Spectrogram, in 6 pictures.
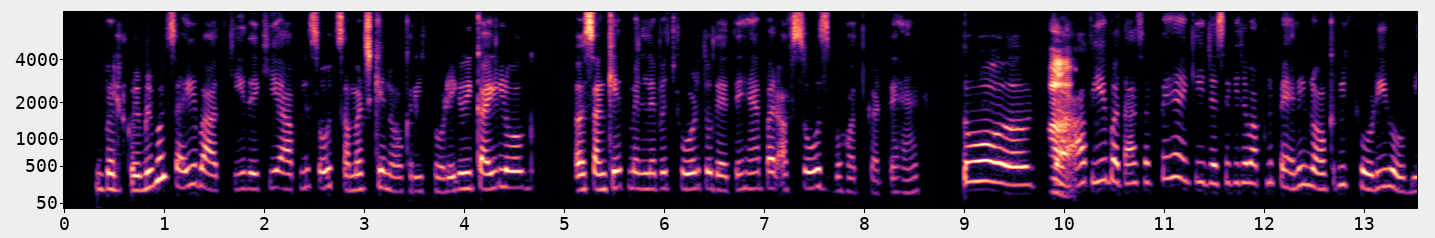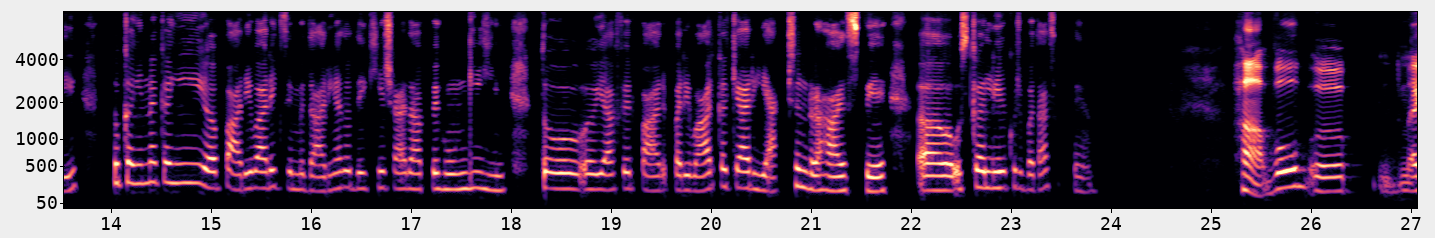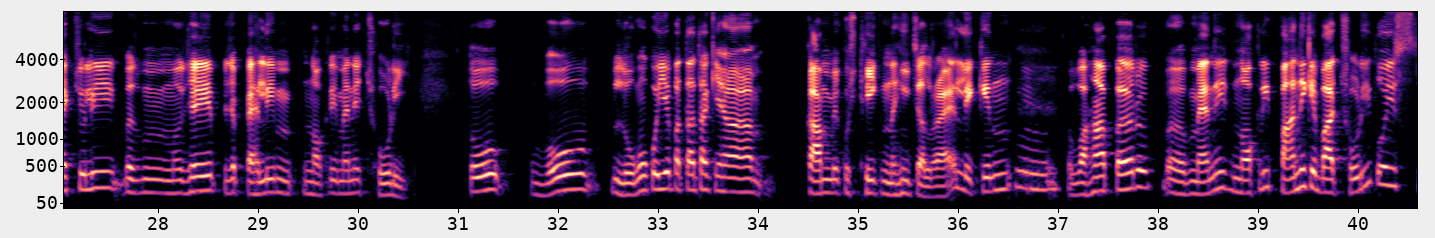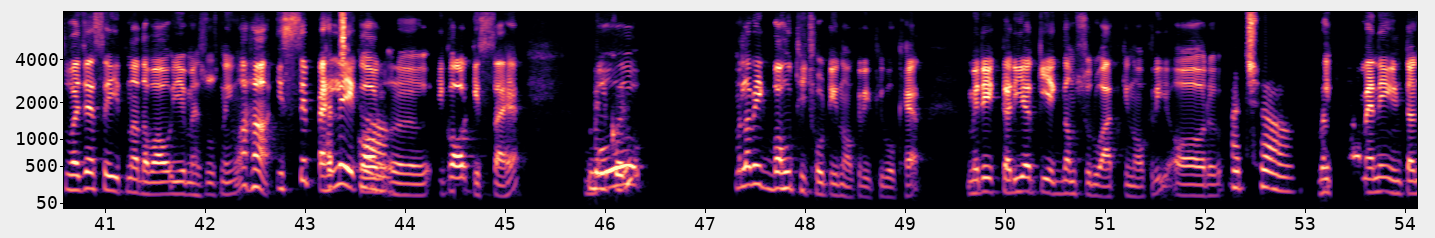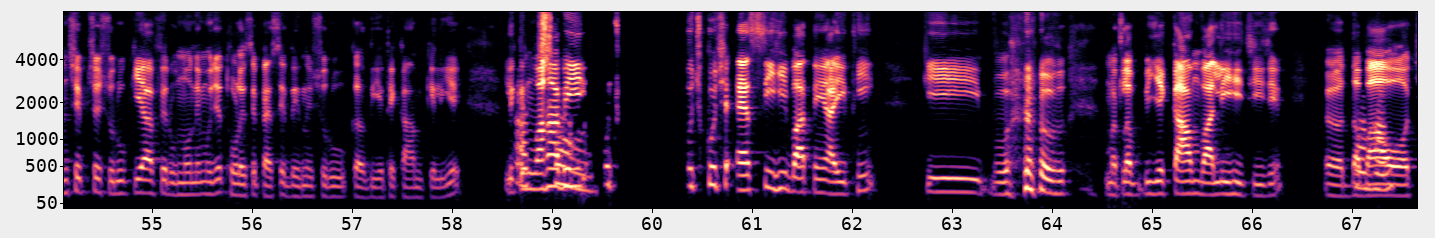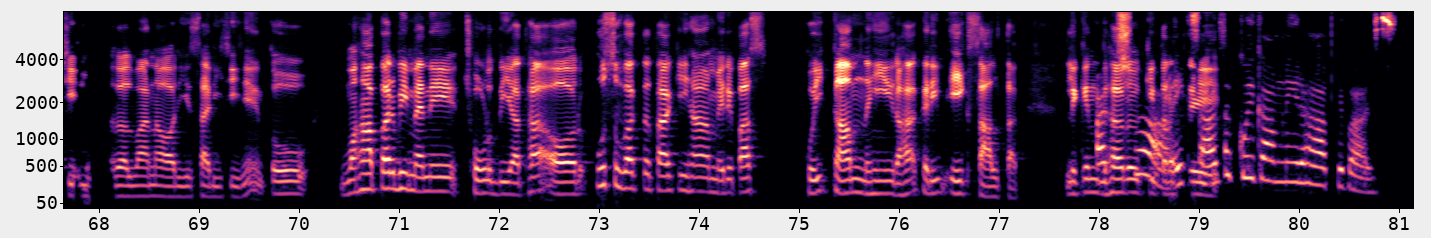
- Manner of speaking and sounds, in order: in English: "रिएक्शन"; other noise; in English: "एक्चुअली"; tapping; other background noise; in English: "करियर"; laughing while speaking: "वो"; laugh
- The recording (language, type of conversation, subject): Hindi, podcast, नौकरी छोड़ने का सही समय आप कैसे पहचानते हैं?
